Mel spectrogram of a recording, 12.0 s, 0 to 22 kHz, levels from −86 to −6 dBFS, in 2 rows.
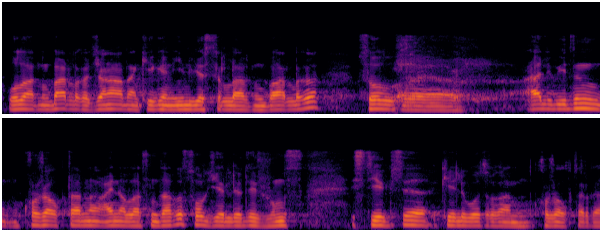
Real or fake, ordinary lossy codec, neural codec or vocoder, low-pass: fake; none; codec, 16 kHz, 4 kbps, X-Codec, WavLM features, trained on Multilingual LibriSpeech; none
